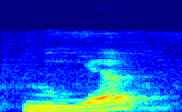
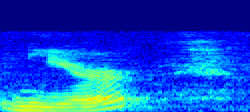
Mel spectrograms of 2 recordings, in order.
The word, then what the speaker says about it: near: PR é o r se eu for britânico eu não pronuncio tanto né britânico Nia né Nea Nea n e misto e o som para dentro chuar ni se for americano eu digo near né que quer dizer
